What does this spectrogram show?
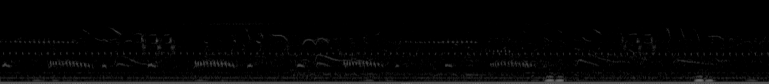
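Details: A pair of Southern ground hornbills at Naledi, South Africa, on 19 December 2021; deep, muffled booming notes every second or two, under a chorus of chirping and whistling small birds and a steady low hum.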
